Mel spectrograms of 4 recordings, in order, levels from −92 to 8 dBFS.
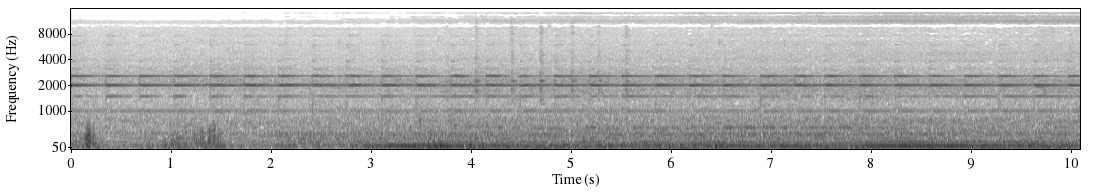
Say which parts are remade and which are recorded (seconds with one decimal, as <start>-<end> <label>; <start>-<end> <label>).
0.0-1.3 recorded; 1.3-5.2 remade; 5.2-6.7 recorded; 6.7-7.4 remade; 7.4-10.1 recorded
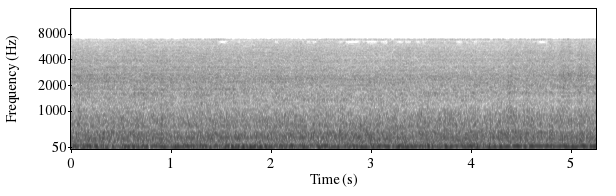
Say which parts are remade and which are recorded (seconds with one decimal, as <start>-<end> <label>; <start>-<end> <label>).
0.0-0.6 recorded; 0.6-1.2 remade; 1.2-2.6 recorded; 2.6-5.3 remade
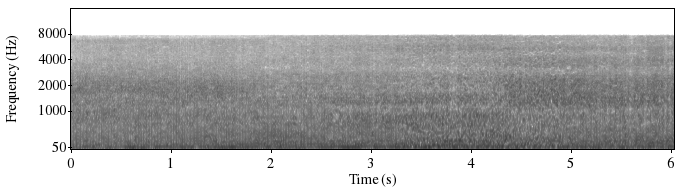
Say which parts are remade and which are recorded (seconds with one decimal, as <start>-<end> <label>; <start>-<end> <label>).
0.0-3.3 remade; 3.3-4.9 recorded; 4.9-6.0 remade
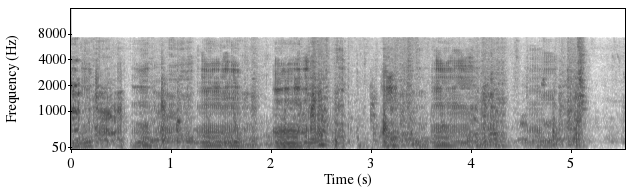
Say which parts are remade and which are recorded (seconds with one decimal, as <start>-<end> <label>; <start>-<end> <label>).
0.0-0.7 remade; 0.7-1.9 recorded; 1.9-3.2 remade; 3.2-5.5 recorded

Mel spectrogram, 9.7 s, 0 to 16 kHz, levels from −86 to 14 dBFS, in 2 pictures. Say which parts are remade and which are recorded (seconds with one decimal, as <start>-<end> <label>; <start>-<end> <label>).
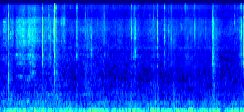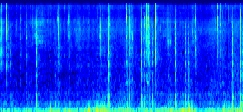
0.0-3.4 recorded; 3.4-4.2 remade; 4.2-9.7 recorded

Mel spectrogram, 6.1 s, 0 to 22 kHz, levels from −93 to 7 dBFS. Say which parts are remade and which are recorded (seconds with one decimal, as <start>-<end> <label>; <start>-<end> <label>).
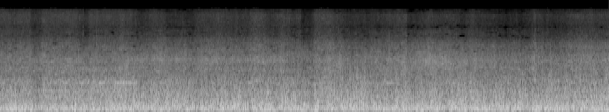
0.0-2.2 remade; 2.2-3.5 recorded; 3.5-5.2 remade; 5.2-6.1 recorded

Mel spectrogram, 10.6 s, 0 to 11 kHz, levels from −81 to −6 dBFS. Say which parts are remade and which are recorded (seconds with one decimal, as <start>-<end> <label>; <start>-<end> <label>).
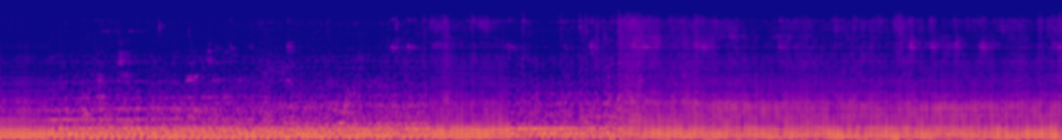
0.0-0.5 remade; 0.5-4.3 recorded; 4.3-5.1 remade; 5.1-6.2 recorded; 6.2-10.6 remade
